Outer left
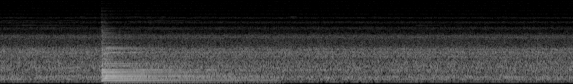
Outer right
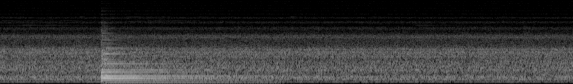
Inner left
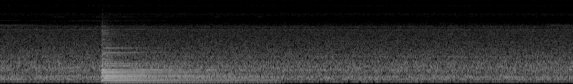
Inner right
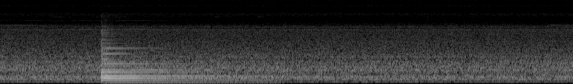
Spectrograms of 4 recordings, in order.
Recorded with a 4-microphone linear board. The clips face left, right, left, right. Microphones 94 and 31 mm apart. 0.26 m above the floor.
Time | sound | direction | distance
1.0 | a guitar | 55° right (ahead or behind) | 5.5 m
